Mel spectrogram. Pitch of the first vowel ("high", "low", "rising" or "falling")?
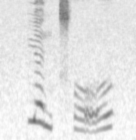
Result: falling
